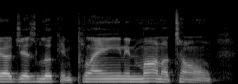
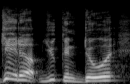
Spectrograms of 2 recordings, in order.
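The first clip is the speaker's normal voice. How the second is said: drill sergeant shout, higher and louder; 4 semitones higher, 7 dB louder than usual. Showing how to motivate a fallen soldier: yelling like a drill sergeant. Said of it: "you yell like a drill sergeant".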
